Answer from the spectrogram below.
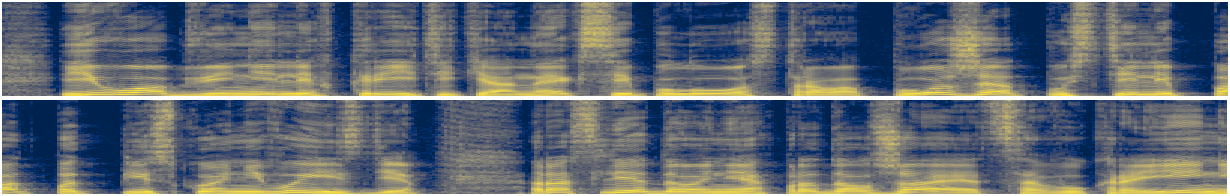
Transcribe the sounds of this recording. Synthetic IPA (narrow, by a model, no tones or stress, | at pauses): jɪvo̞ɐbvʲɪnʲilʲɪfkɾʲitʲɪkʲɪɐnɛksʲɪːpəlˠʊo̞st̪ɾə̰və̰po̞ʐːɨɐt̪̚pʊsʲtʲilʲɪpɐt̪̚pɐt̪̚pʲiskʊɐnʲɪvɨjɪzʲdʲɪ̰ɾɐsʲlʲe̞d̪əvənʲɪjəpɾəd̪ɐlˠʐajɪt̪səvʊkɾɐinʲɪ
